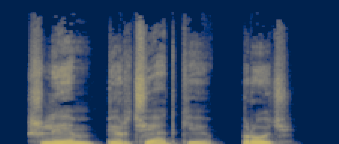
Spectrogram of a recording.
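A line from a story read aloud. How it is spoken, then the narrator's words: Muffled command. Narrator (Russian): Глухо приказал он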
